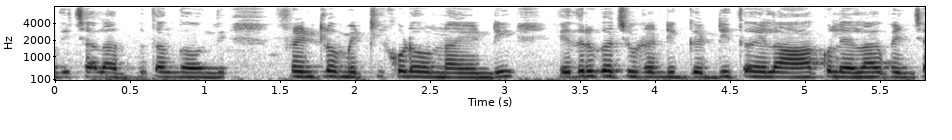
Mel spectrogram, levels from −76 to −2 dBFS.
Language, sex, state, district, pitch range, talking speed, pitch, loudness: Telugu, female, Andhra Pradesh, Guntur, 185-200 Hz, 155 wpm, 190 Hz, -15 LUFS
